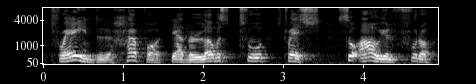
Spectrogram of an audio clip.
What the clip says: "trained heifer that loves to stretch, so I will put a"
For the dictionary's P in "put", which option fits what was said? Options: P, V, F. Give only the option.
F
